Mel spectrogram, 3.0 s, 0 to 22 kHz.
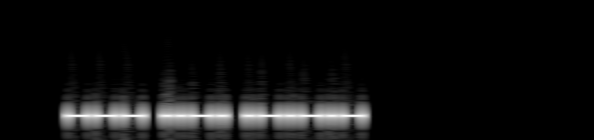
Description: Morse code, heard as a keyed tone, about 34 wpm, 700 Hz. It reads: OF.
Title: 4x Word-Spacing - Sentences from Top 300 Words - 35wpm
